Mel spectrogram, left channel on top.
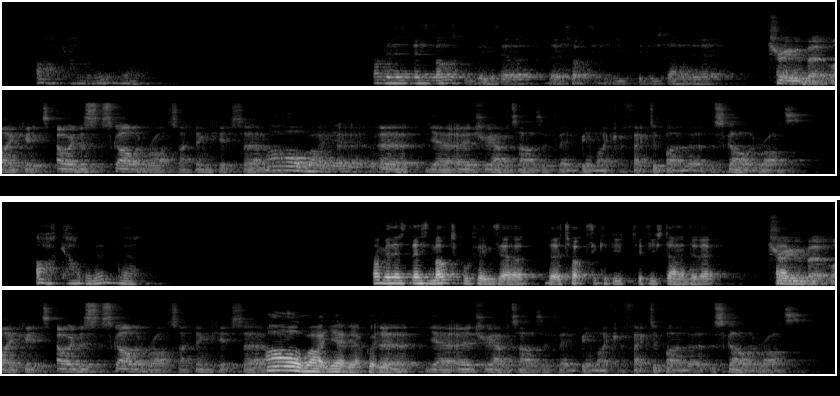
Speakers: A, on the right (about 50°); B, in the centre.
A: oh, I can't remember. I mean, there's there's multiple things that are that are toxic if you if you stand in it.
B: True,
A: Um,
B: but like it's oh the S- Scarlet Rot. I think it's um
A: Oh right, yeah,
B: uh,
A: yeah, I've got
B: uh
A: you.
B: yeah Erdtree avatars if they've been like affected by the the Scarlet Rot.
